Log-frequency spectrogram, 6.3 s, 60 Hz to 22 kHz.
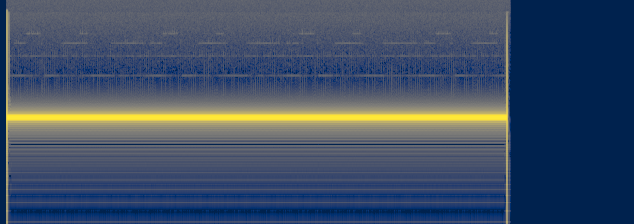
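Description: Steady 1 kHz line-up test tone of the kind that accompanies colour bars, one unbroken pure tone that cuts off abruptly about five seconds in.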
